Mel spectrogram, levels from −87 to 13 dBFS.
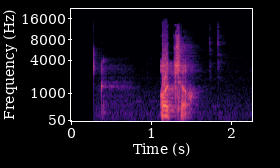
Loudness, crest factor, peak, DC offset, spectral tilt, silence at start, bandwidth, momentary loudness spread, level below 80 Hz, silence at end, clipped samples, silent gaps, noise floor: -21 LUFS; 22 dB; -6 dBFS; under 0.1%; -3 dB/octave; 1.1 s; 15.5 kHz; 23 LU; -60 dBFS; 0.75 s; under 0.1%; none; -60 dBFS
